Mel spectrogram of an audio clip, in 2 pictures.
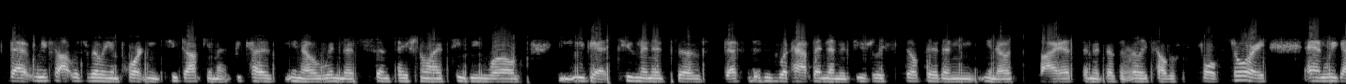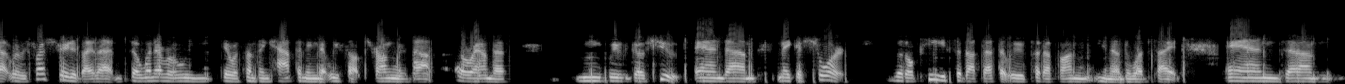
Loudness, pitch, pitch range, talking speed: -20 LUFS, 145 Hz, 140-160 Hz, 200 wpm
